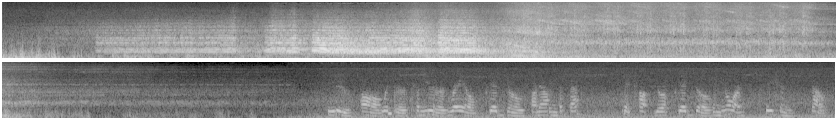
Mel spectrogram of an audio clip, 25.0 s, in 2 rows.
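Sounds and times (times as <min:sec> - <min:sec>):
train horn blasts: 0:01.4 - 0:07.5
train coaches rushing past: 0:01.4 - 0:17.0.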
